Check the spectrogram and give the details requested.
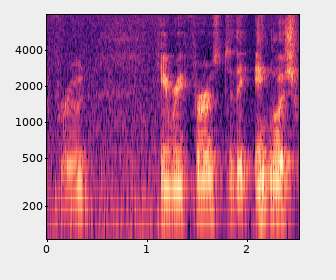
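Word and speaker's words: Froude: of the diary of Rh frud that's how that's pronounced frud he refers to the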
